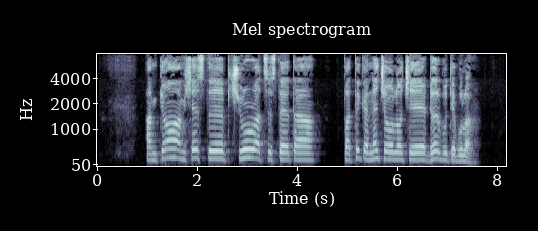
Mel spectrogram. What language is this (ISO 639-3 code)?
bsh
